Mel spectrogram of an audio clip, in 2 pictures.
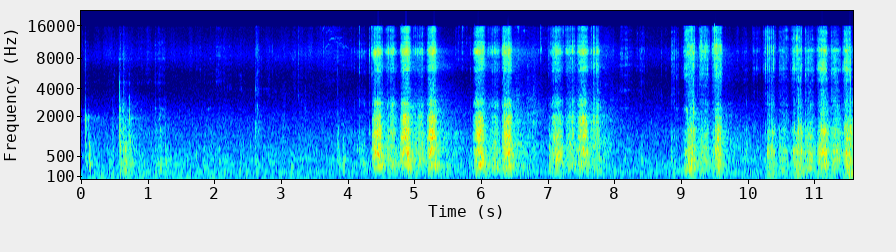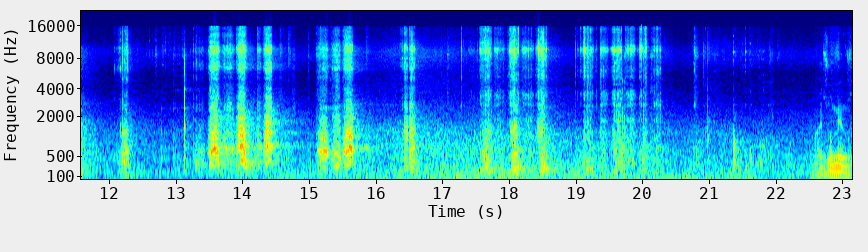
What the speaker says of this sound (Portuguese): Vamos dar uma arredondada com a grosa.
